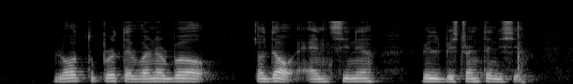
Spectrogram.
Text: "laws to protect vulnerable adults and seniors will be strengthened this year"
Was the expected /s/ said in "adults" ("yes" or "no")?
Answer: no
